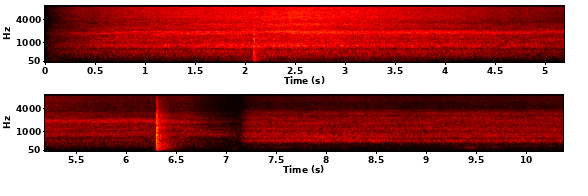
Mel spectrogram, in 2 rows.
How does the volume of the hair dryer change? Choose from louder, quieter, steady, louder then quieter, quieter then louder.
quieter.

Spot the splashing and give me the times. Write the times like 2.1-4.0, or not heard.
not heard.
